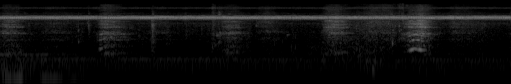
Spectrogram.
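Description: A young woman gasps and whimpers softly.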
